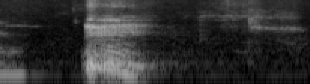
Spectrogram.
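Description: A man clears his throat once, a short rasping burst about half a second in, during a pause in his talk.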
